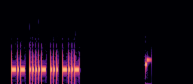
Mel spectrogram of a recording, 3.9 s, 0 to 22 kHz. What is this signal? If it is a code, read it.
Morse code, heard as a keyed tone, about 40 wpm, 700 Hz. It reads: K4SX
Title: Call Signs - 40wpm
